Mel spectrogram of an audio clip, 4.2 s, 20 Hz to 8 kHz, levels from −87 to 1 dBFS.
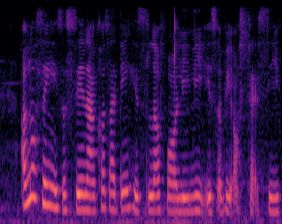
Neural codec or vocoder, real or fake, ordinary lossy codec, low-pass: none; real; AAC, 48 kbps; 7.2 kHz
